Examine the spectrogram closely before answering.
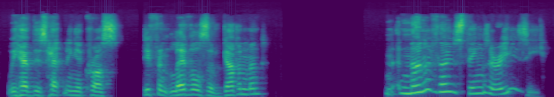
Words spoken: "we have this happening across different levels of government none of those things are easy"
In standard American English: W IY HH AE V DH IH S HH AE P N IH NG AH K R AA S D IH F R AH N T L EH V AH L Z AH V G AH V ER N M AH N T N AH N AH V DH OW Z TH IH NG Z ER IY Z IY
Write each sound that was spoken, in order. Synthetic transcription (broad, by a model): W IY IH V DH IH S HH AE P N IH NG AH K R AA S D IH F R AH N T L EH V L Z AH V G AH V ER N M AH N T N AH N AH V DH OW Z TH IH NG Z ER IY Z IY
